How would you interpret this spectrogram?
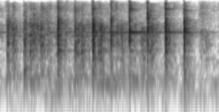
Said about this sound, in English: Now, that deserves a round of applause, don't you think?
